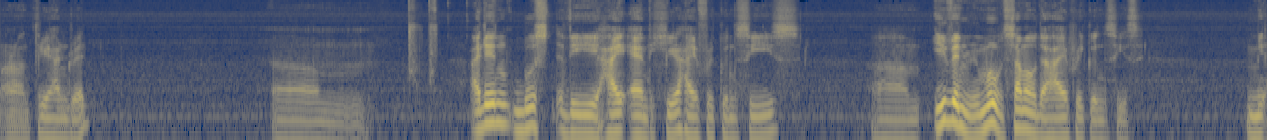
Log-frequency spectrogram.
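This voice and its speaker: A young man explains his mixing plugins one by one in an unhurried baritone. He talks slowly, pausing often with fillers as he clicks through settings, in a relaxed, hesitant manner. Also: creaky. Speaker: audio mixing tutor. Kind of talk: casual walkthrough of vocal mixing plugins.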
